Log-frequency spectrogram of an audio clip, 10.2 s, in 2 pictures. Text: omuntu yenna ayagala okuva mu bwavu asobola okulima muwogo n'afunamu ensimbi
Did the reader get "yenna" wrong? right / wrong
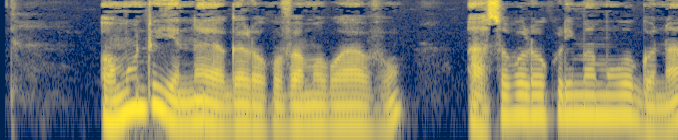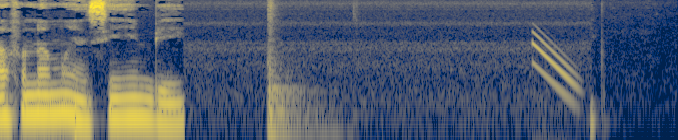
right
